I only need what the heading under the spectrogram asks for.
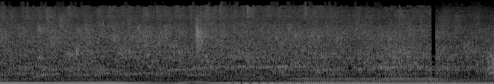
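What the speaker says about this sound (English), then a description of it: "The water's dripping right here." Water drips and trickles inside a cave, a faint, steady wash of water sound with no talk.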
